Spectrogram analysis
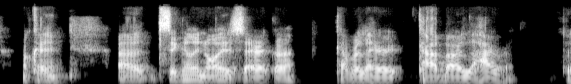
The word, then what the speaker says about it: Khabar Lahariya: Khabar Lahariya. Did I say it right? Khabar Lahariya. Khabar Lahariya. Not even close. It's a tough one. You have to roll your R's, Rob, I think.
